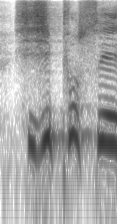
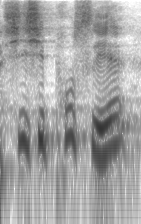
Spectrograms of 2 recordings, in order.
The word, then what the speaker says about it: 시시포스: 시시푸스의 신화라는 게 있죠. 옛날에는 이게 시시푸스의 신화라 그랬는데 이제 자꾸 발음이 미국식으로 되다가 보니까 시시포스의 신화라 이렇게 말하는데, 이 신화의 주인공인 시시푸스가 죽음의 신을 속이죠.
